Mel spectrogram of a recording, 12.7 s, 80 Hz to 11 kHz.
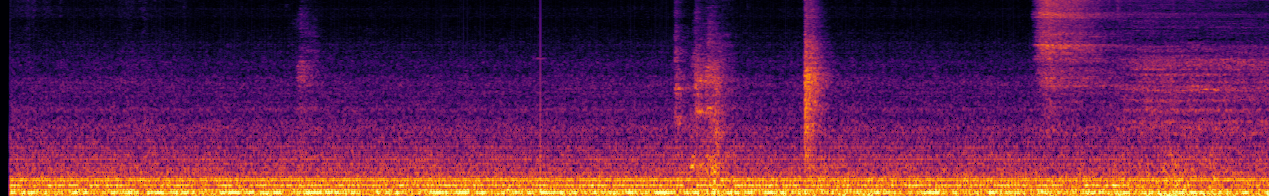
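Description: Steady electrical hum of a stopped JR 115 series electric train at a platform, with a few short air hisses, then a louder burst of air hiss about ten seconds in as the air brakes release for departure.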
